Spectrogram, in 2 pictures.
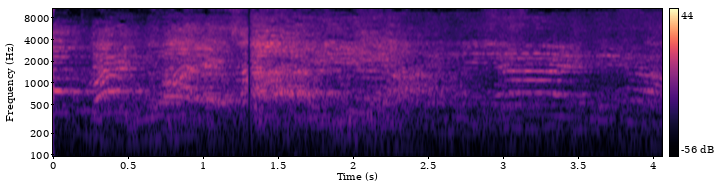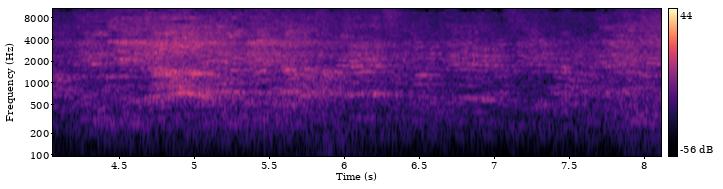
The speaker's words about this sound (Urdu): راہل گاندھی پیر کو جب لوک سبھا پہنچے تو 26 جماعتوں کے اپوزیشن اتحاد انڈیا کے ارکان پارلیمنٹ نے ان کا استقبال کیا اور ان کے حق میں نعرے بازی کی۔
